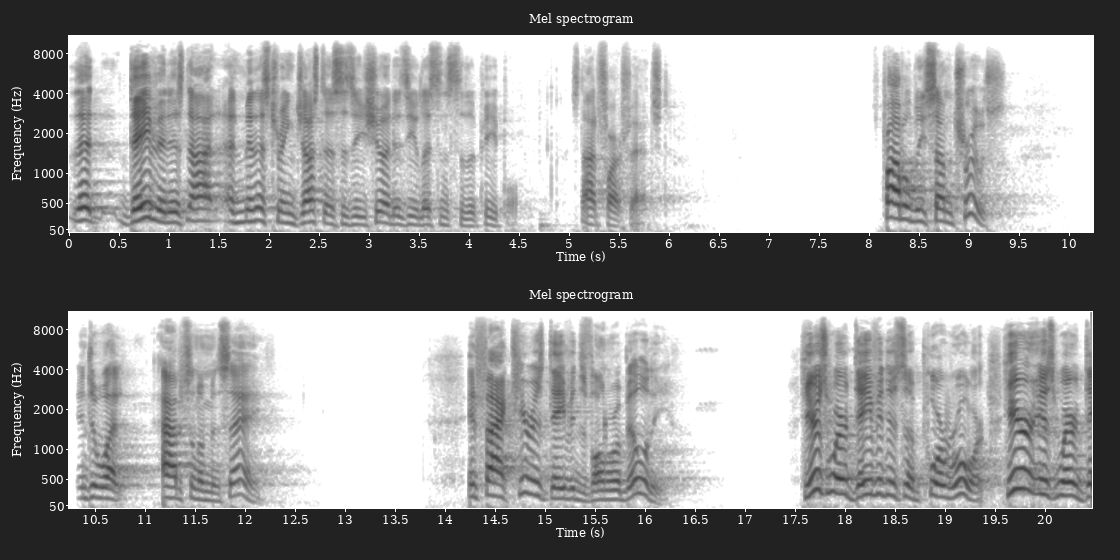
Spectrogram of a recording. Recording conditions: large echoing room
